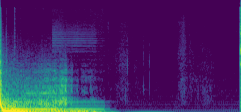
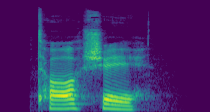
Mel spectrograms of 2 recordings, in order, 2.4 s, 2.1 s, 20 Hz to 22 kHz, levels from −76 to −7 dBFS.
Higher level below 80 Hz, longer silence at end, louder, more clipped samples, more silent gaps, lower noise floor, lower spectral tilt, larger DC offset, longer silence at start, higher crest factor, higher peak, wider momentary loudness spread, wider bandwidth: first, -16 dBFS vs -68 dBFS; first, 1.25 s vs 0.7 s; about the same, -16 LUFS vs -16 LUFS; neither; neither; second, -56 dBFS vs -64 dBFS; first, -8.5 dB/octave vs -4 dB/octave; neither; second, 0 s vs 0.4 s; about the same, 14 dB vs 18 dB; about the same, 0 dBFS vs 0 dBFS; about the same, 17 LU vs 18 LU; second, 6.6 kHz vs 16 kHz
